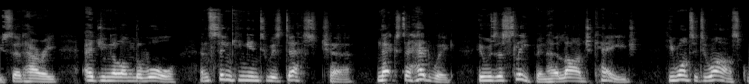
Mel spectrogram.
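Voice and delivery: plain reading voice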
